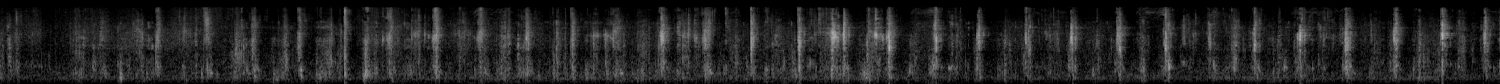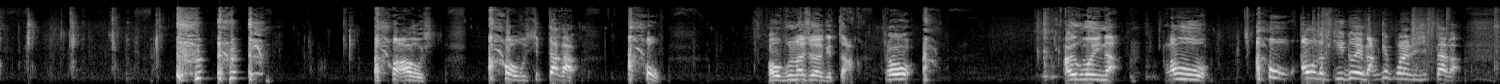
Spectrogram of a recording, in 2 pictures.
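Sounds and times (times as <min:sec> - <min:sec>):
wet chewing: 0:00.0 - 0:16.8, 0:17.7 - 0:18.7, 0:25.4 - 0:30.0.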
